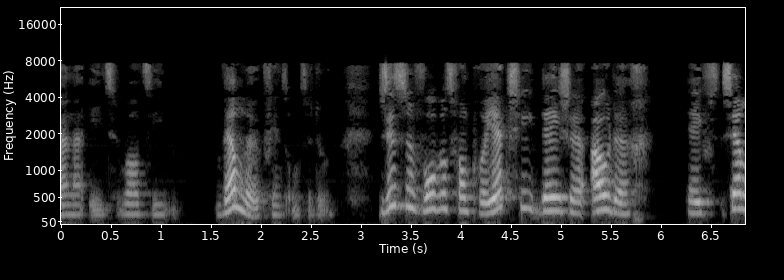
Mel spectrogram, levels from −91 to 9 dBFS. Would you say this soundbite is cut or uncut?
uncut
